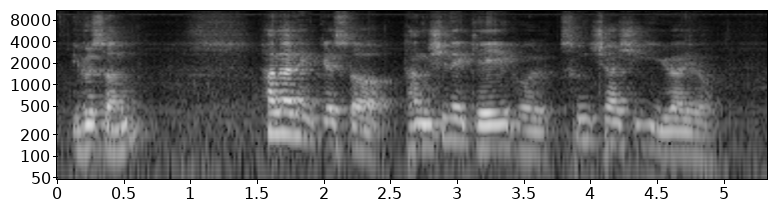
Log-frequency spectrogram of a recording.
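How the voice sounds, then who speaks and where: Over noticeable background noise and audible room echo, a man talks at a fairly slow pace with a fairly high pitch and ordinary pitch variation. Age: 50s. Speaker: pastor. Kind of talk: sermon.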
